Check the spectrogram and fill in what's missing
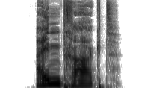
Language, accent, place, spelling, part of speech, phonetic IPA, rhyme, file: German, Germany, Berlin, eintragt, verb, [ˈaɪ̯nˌtʁaːkt], -aɪ̯ntʁaːkt, De-eintragt.ogg
- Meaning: second-person plural dependent present of eintragen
